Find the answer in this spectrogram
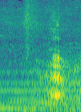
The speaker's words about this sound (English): And he also had this whole pack of dogs with him.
